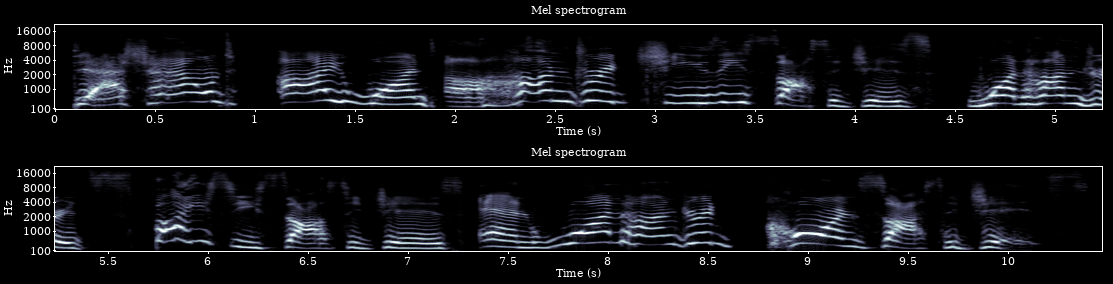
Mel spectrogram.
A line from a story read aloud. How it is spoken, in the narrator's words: He shouted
